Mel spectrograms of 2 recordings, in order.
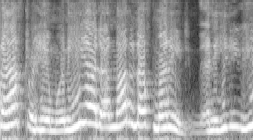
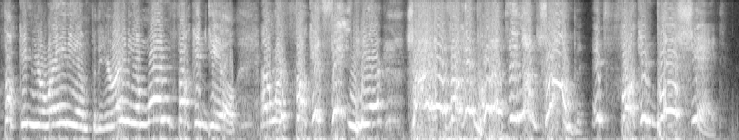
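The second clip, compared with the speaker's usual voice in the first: much higher, yelling with a laugh; furious shout; 9 semitones higher than usual. Real, not acted. Ranting vlogger to viewers, a furious laughing shout. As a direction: blow up, shouting in real rage. Ranting about Trump coverage.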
